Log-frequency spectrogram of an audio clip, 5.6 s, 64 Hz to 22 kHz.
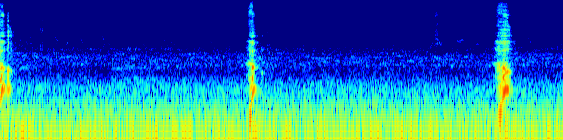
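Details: Intractable hiccups present since December 2015, with burps, choking spasms and developing achalasia: three abrupt hiccups about 2.5 seconds apart (roughly 24 a minute), recorded outdoors on a coastline at sunrise over faint background noise.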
